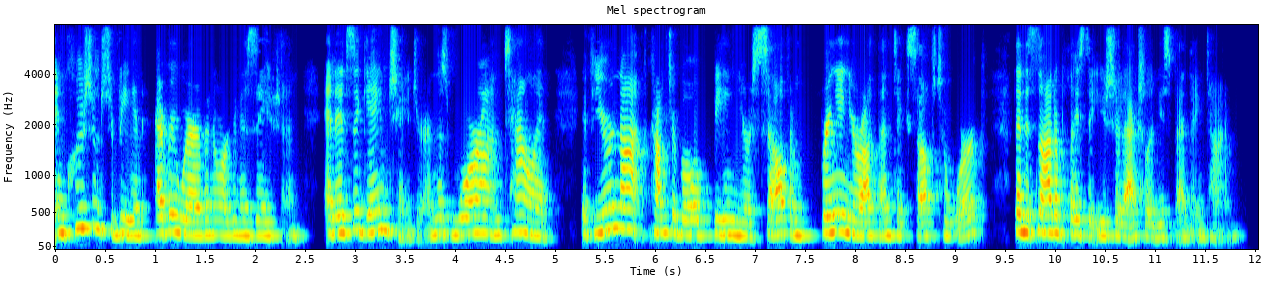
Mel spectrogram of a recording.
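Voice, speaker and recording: At a fairly quick pace, the speaker sounds somewhat breathy, with pitch shifting in an ordinary way. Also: woman. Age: 40s. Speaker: business executive. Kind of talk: panel presentation. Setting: video call. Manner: fast; animated.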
